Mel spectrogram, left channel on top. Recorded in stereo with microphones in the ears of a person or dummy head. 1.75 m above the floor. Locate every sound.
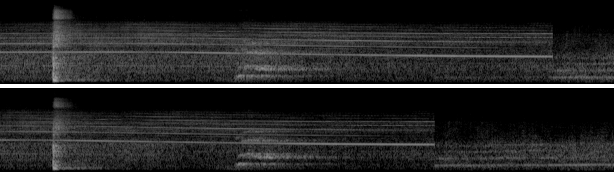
0.5 s a snare drum: 10° left (ahead or behind), 1.0 m
2.1 s a shout: centre (ahead or behind), 5 m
